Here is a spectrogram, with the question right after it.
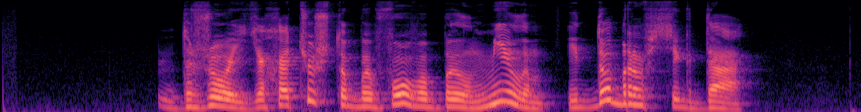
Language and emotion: Russian, positive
